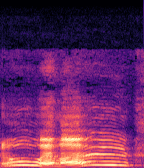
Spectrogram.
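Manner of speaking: very high drawn-out greeting; costumed character. Acted. Mascot greeting a small child, squeaky high. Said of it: "came dressed up to me in one of those massive costumes".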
